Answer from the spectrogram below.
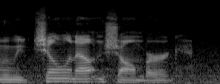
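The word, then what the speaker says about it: Schaumburg: One month and we'll be chilling out in Shamberg. I think Simstar was calling it Chamomberg. I did want to correct them. He was pronouncing it wrong.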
